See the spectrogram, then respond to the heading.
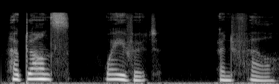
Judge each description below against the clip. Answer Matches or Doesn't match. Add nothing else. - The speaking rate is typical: Doesn't match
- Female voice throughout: Matches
